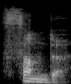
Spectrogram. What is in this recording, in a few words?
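"thunder", English pronunciation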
